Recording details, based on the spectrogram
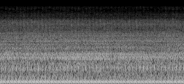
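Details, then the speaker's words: Honda EM5000iS generator after cleaning a clogged main jet and rebuilding the carburetor: starts first pull, smooth steady drone at constant speed, no hunting or misfire; running normally. "so you saw that generator fired up first pull runs great nice and smooth"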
